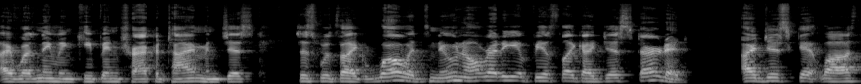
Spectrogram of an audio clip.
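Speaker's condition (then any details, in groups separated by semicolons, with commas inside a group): Cerebral palsy; plant work at MacArthur's nursery as therapy for hand movements and writing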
